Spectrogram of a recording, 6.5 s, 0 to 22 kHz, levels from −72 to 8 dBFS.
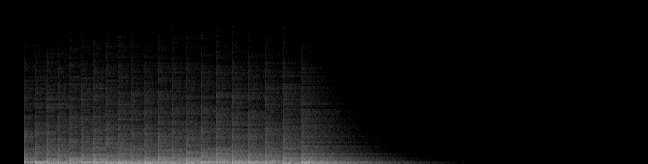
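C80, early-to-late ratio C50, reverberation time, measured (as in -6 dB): -1.0 dB, -3.0 dB, 2.1 s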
